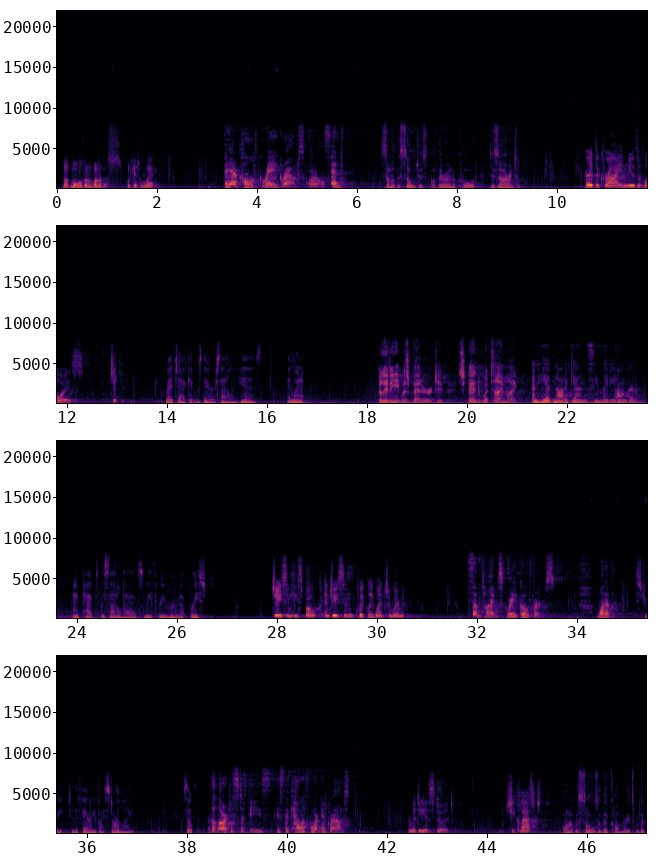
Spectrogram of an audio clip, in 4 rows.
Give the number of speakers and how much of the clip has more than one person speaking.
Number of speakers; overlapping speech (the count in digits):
7, no overlap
